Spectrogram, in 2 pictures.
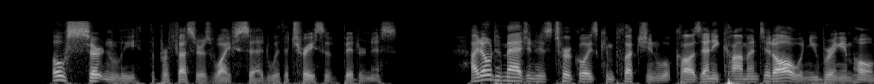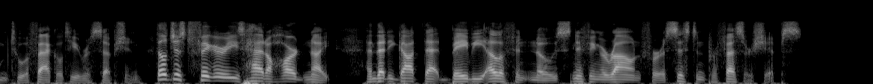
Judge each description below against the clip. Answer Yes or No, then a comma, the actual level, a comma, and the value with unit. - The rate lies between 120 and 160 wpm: No, average, 180 wpm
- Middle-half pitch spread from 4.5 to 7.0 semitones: Yes, average, 5.3 semitones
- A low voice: Yes, low, 120 Hz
